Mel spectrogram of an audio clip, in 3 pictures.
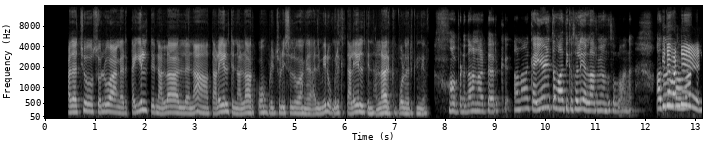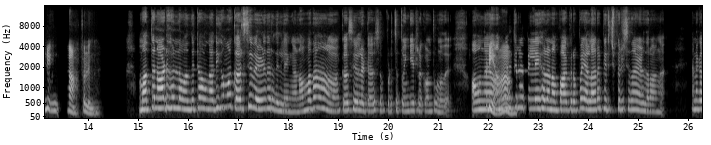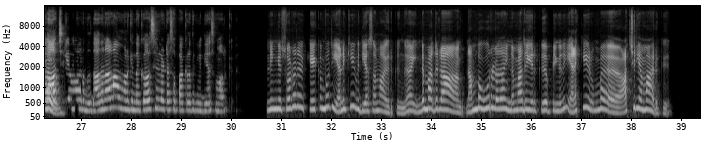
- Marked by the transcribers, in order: laughing while speaking: "அப்படின்னு சொல்லி சொல்லுவாங்க. அது மாதிரி உங்களுக்கு தலையெழுத்து நல்லா இருக்கு போல இருக்குங்க"; other background noise; in English: "கர்சிவ்"; in English: "கர்சிவ்"; in English: "கர்சிவ் லெட்டர்ஸ"
- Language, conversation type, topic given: Tamil, podcast, நீங்கள் உருவாக்கிய கற்றல் பொருட்களை எவ்வாறு ஒழுங்குபடுத்தி அமைப்பீர்கள்?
